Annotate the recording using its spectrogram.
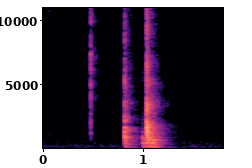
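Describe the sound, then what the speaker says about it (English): Scissors snip loose little strings off muslin on a French journal: a faint tick, then a light snip and two louder, close cuts in quick succession, alone with no talk. "it has a bunch of little strings that I just need to trim, which I will do right now"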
